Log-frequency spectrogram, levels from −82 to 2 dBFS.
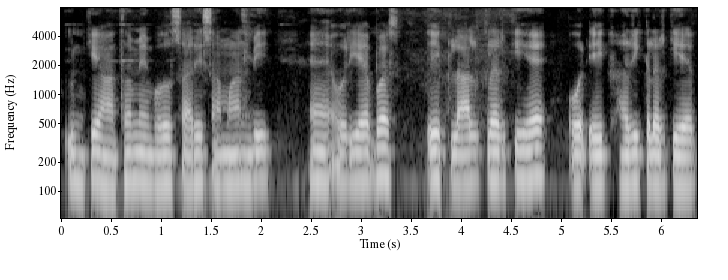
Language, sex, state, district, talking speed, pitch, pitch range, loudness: Hindi, male, Jharkhand, Deoghar, 205 wpm, 120 Hz, 120-125 Hz, -17 LUFS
